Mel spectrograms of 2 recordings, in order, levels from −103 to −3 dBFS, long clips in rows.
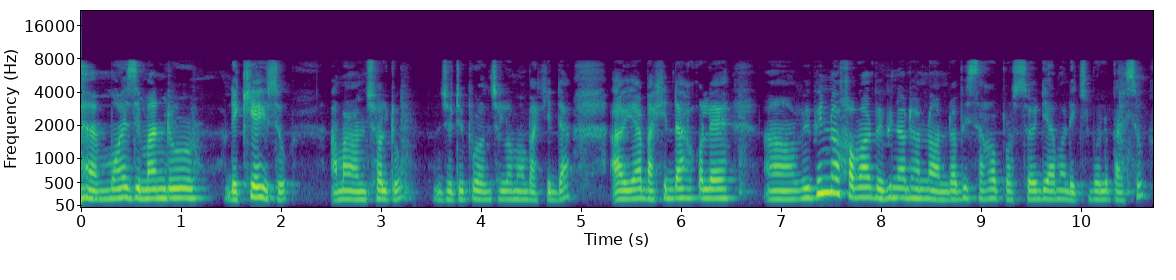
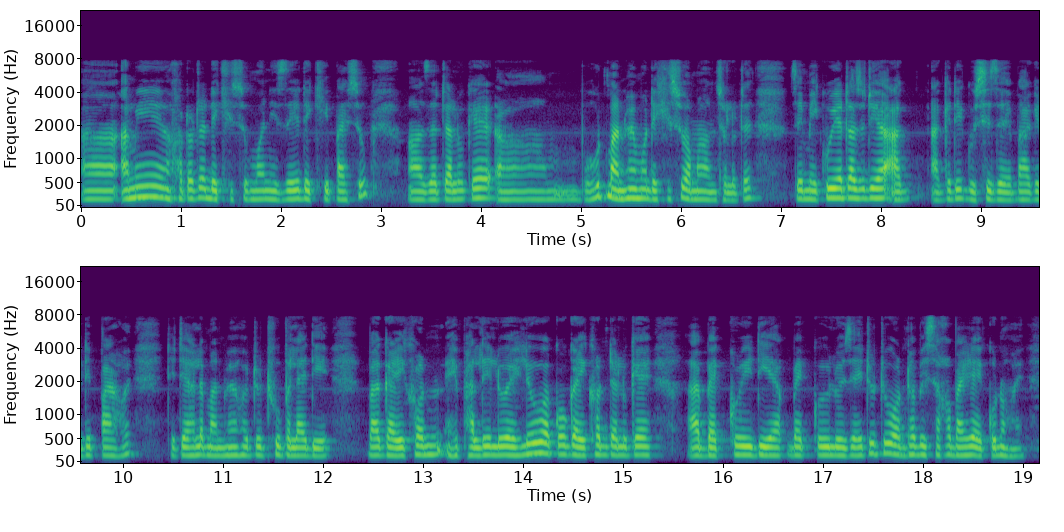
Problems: background sounds at intervals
